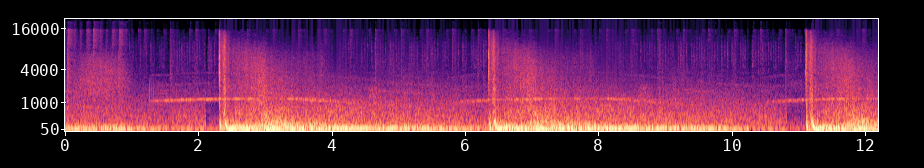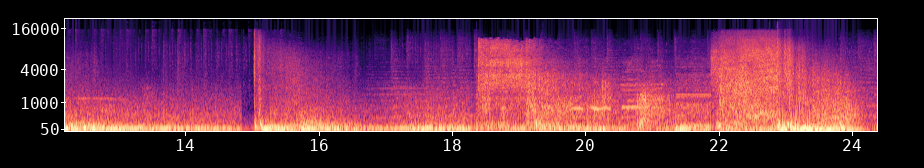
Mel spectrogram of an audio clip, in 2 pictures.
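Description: Explosions from Israeli air strikes on Khan Yunis, a series of heavy booming blasts every few seconds with long rumbling tails, a descending whistle before several impacts, and dense crackling later on.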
